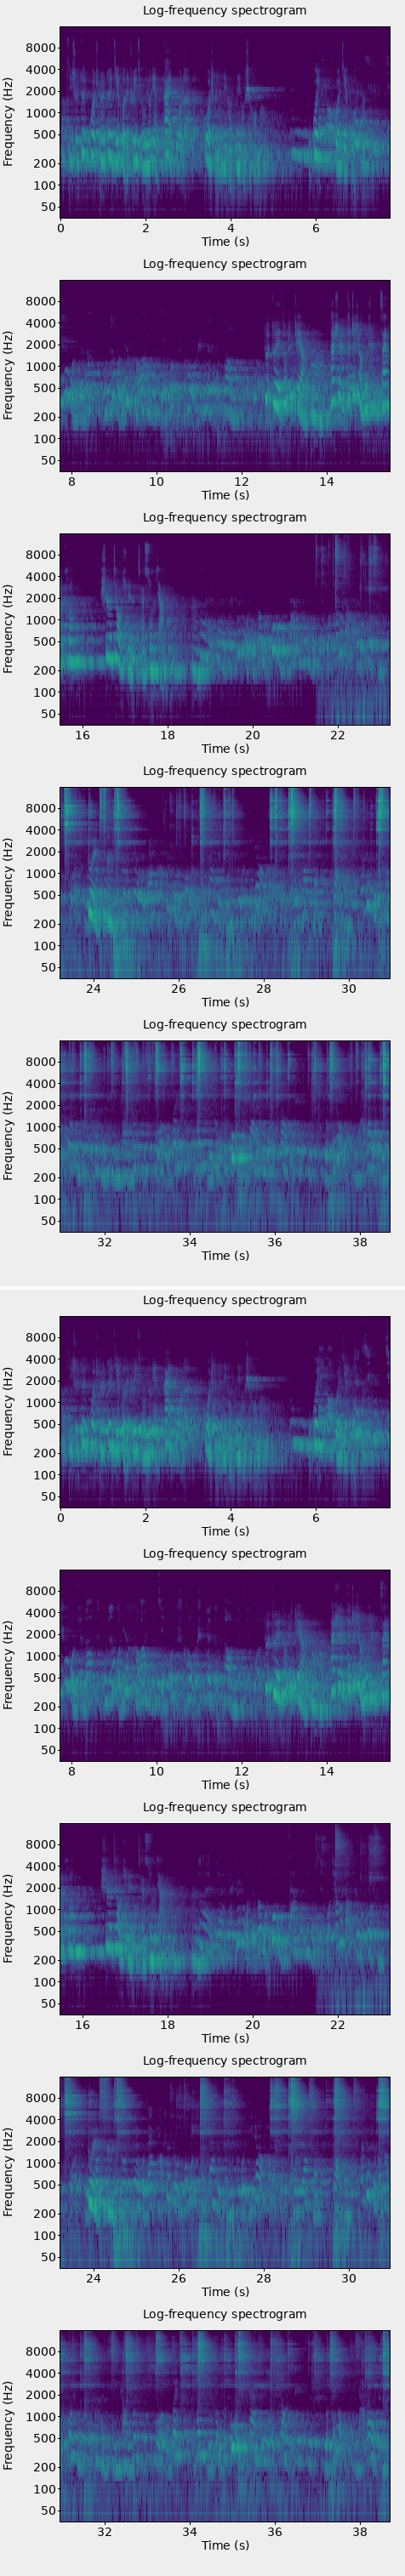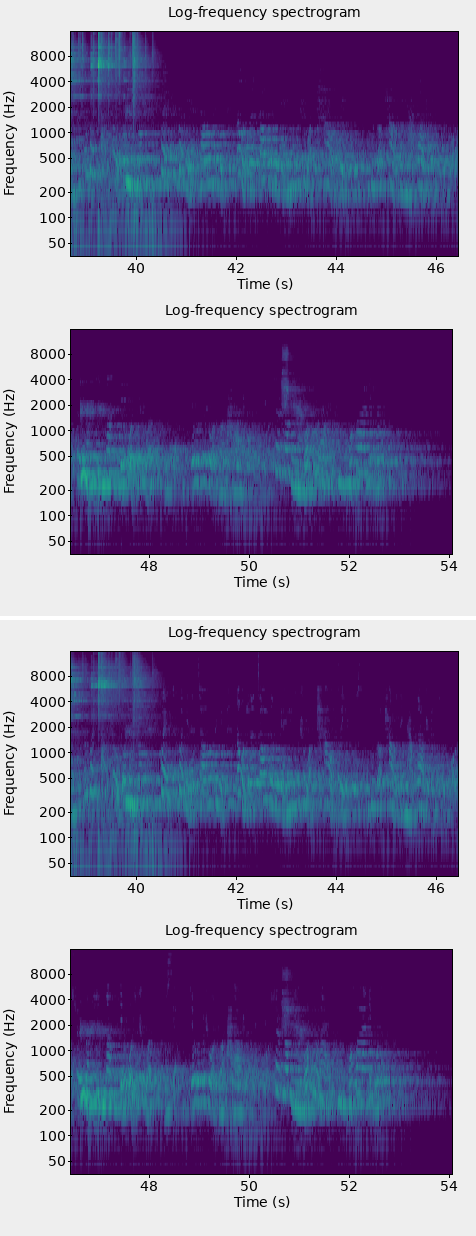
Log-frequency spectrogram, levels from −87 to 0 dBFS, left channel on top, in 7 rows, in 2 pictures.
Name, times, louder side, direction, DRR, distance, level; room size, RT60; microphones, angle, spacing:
voice 1, 0.2-3.0 3.4-4.8 5.9-6.1 6.5-7.2 12.5-15.9 16.4-18.1 18.5-18.8 23.9-24.6 39.8-40.0 46.6-47.2 50.6-51.1, equal, 20° left, 3 dB, 0.9 m, -44 dB
voice 2, 5.4-6.6 6.9-12.6 12.8-12.9 13.2-13.4 14.2-14.6 15.0-15.2 16.8-17.2 18.7-24.1 24.5-40.1 40.4-46.8 47.1-52.7, right 1 dB, 75° right, 0 dB, 1.8 m, -51 dB
sound 1, 21.5-22.1 22.4-22.9 23.2-24.8 25.2-25.4 25.7-27.3 28.1-36.3 36.8-40.3, left 7 dB, 45° left, 1.2 m, -38 dB
16.0 x 5.6 x 9.8 m, 2.9 s
head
